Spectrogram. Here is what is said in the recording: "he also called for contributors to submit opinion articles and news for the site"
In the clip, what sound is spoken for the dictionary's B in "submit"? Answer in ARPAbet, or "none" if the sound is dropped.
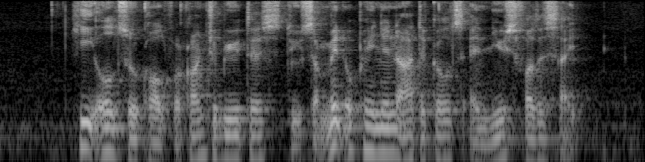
B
